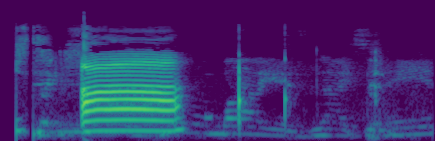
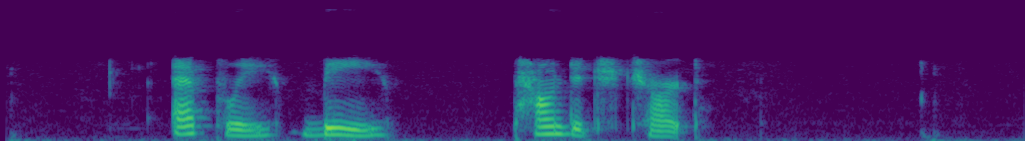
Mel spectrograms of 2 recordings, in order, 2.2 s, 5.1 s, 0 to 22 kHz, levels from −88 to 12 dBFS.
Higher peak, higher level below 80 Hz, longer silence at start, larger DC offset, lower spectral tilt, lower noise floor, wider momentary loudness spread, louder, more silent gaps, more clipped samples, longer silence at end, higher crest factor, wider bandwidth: about the same, 0 dBFS vs -2 dBFS; second, -72 dBFS vs -58 dBFS; second, 0.05 s vs 0.85 s; neither; second, -1 dB/octave vs -10.5 dB/octave; second, -50 dBFS vs -64 dBFS; first, 21 LU vs 10 LU; first, -14 LUFS vs -21 LUFS; neither; neither; second, 1.25 s vs 1.75 s; about the same, 18 dB vs 22 dB; first, 10.5 kHz vs 4.1 kHz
